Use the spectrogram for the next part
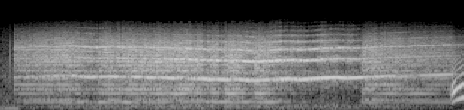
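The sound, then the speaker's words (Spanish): A loud car horn blares in one long, unbroken blast for several seconds, a steady, brassy tone that stays harsh throughout before a brief upward sweep at the very end, on a busy city-centre street as a pedestrian steps off the kerb at a corner to cross. No one speaks. “Claxon tan fuerte que casi me revientan los oídos.”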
